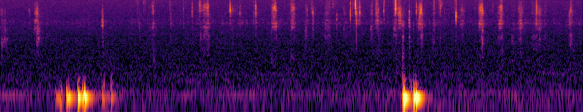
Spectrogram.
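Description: Hands handling a small paper packet of powder, with faint papery ticks and crinkles, and two dull low thumps, one about a second in and one about six seconds in.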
